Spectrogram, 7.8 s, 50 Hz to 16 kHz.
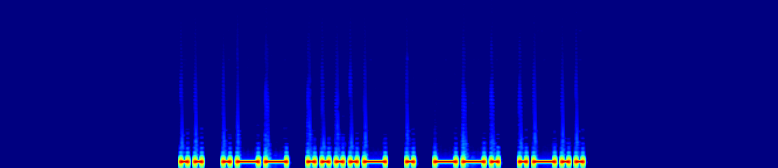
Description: Morse code, heard as a keyed tone, about 17 wpm, 700 Hz. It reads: IW4EGL
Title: DXCC-100 Call Signs - 6 Characters - 17wpm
